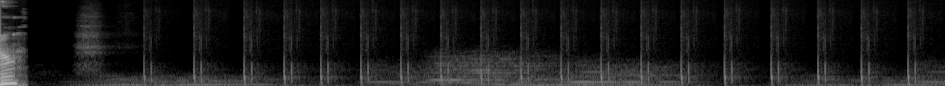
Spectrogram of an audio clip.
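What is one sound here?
Footsteps echo steadily on a hard floor.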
